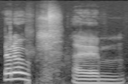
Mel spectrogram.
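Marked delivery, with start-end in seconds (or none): 0.1-0.4 candle panic. Acted. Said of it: "you're like".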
